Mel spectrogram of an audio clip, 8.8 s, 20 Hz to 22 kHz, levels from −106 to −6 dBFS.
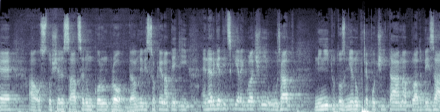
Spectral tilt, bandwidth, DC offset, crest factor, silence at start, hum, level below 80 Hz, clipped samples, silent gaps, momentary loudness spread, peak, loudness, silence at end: -5 dB/octave; 14 kHz; under 0.1%; 16 dB; 0 s; none; -24 dBFS; under 0.1%; none; 7 LU; 0 dBFS; -18 LUFS; 0 s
